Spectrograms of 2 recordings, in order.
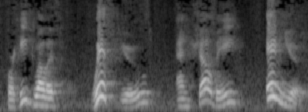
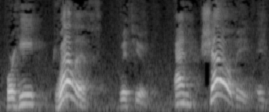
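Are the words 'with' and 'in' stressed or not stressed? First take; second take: stressed; not stressed. First: The words 'with' and 'in' carry the stress. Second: The words 'with' and 'in' are not stressed.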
